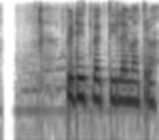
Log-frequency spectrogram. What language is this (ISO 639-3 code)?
nep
